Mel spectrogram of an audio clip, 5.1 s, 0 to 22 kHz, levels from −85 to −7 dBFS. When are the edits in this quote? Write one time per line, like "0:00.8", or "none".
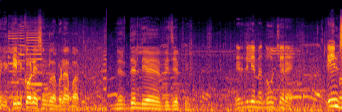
0:01.5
